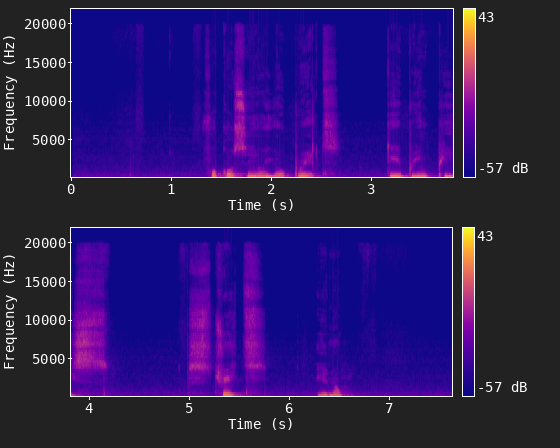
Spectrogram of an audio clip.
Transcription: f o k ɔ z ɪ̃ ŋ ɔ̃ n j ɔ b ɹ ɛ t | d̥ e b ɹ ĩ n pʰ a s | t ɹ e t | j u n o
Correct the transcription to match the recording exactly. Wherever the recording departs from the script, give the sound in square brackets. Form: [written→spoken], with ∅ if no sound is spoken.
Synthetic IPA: f o k ɔ [z→s] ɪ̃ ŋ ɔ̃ n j ɔ b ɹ ɛ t | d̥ e b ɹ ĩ [n→ŋ] pʰ [a→i] s | t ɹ e t | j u n o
